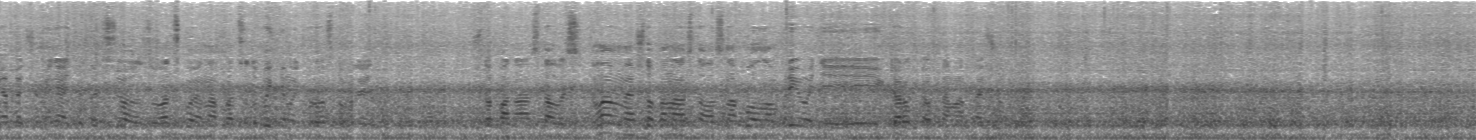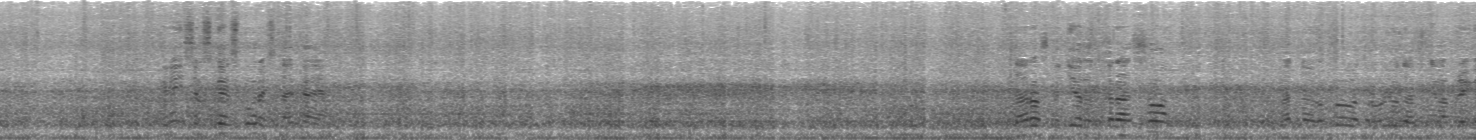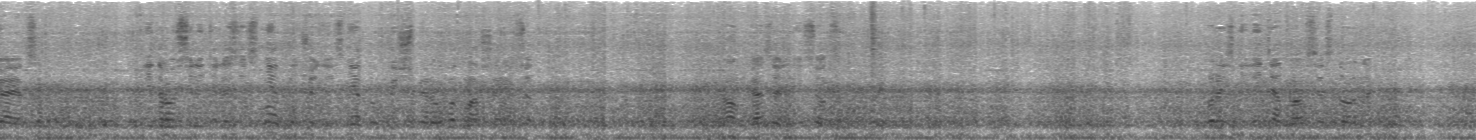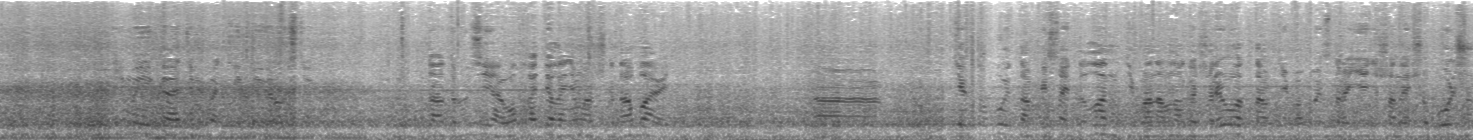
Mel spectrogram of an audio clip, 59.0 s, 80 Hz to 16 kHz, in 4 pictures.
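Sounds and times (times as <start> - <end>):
car engine drone: 0.0 - 59.0
road noise: 0.0 - 59.0.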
